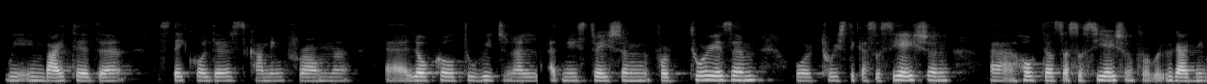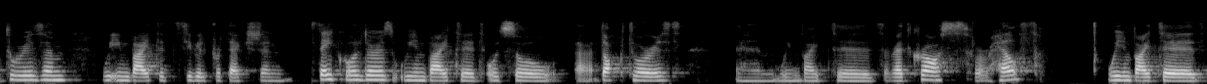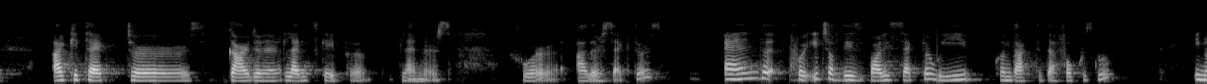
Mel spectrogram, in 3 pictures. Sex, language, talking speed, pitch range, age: female, English, 105 wpm, 175-205 Hz, 20-39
